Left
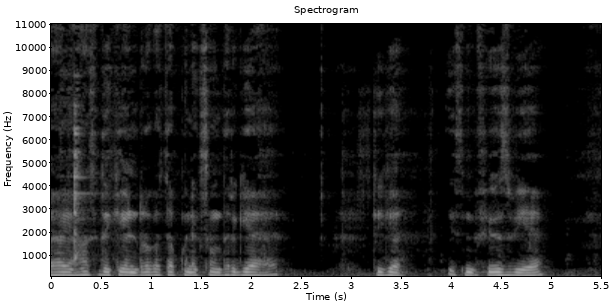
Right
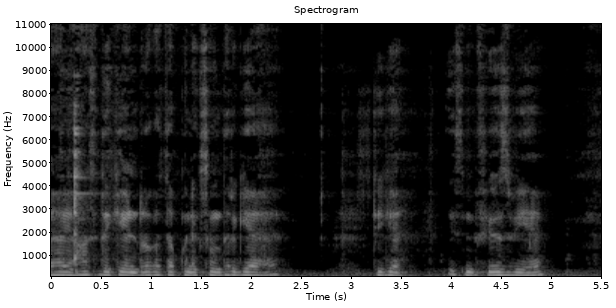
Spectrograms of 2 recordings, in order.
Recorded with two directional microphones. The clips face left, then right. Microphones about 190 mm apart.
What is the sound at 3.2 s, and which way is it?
Speech, 40° left (ahead or behind).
